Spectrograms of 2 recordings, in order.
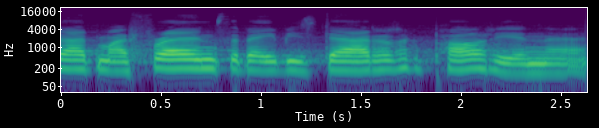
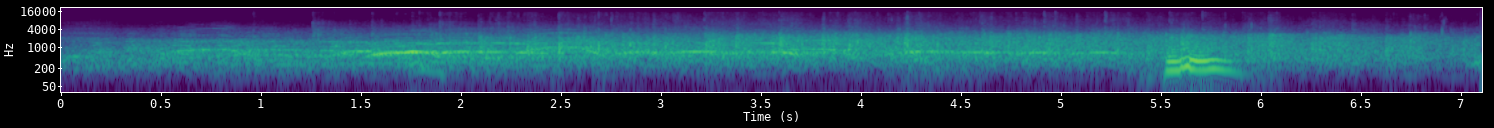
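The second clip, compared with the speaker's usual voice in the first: long high laugh; 7 dB quieter than usual. Real, not acted. Audience-style laugh break.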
